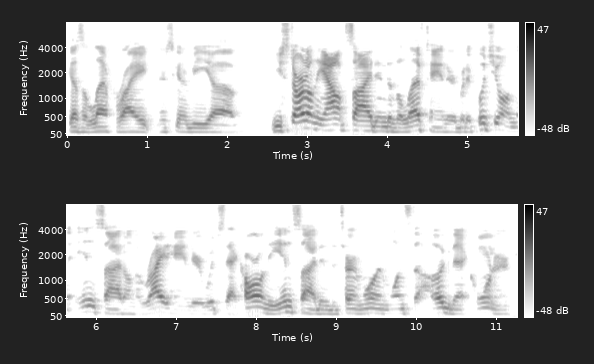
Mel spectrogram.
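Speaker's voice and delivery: a hint of race caster play-by-play; lightly voiced grid rundown for the stream; race commentary.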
